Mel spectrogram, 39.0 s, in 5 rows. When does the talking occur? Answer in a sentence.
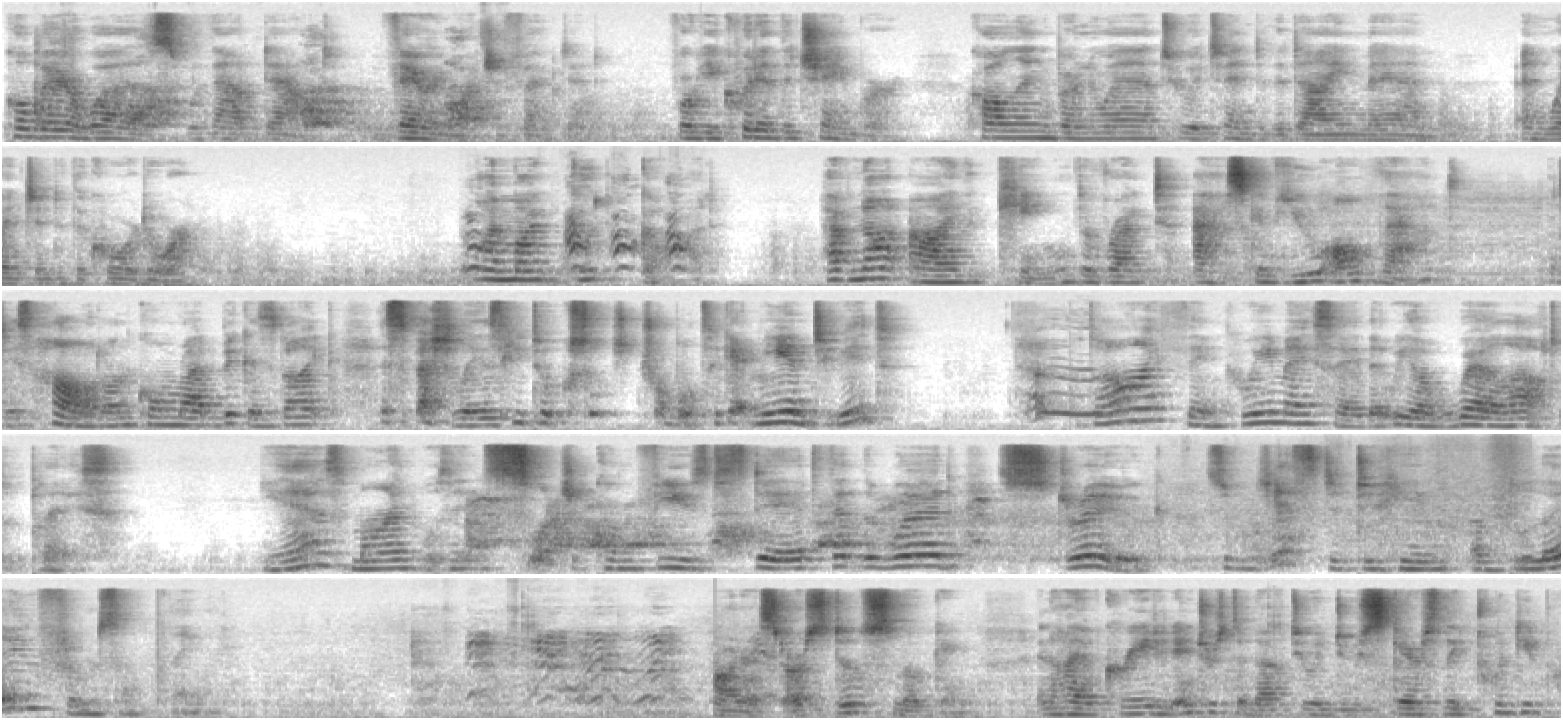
The talking can be heard from 0.0 to 8.8 s, from 10.2 to 24.0 s, from 24.6 to 32.3 s and from 34.7 to 38.9 s.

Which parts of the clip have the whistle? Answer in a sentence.
The whistle can't be heard in this clip.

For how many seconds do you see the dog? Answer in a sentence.
The dog can be heard for 9 seconds in total.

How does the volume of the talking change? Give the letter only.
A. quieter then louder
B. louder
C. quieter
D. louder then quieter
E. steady
E.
